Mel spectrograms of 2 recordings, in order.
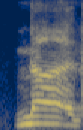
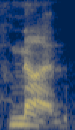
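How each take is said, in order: First: None punched louder with a falling tune; emphatic NONE. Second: Said in the usual way. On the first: Real, not acted. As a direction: hit None hard and final.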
